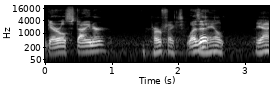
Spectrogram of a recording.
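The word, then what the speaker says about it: Gerolsteiner: Um you mentioned US Postal, Robbo Bank, uh I'm going to say it wrong, Geral Steiner.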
